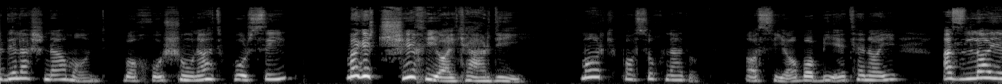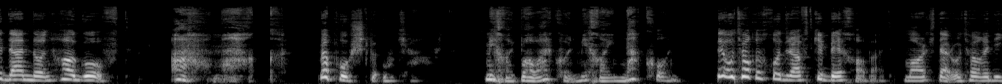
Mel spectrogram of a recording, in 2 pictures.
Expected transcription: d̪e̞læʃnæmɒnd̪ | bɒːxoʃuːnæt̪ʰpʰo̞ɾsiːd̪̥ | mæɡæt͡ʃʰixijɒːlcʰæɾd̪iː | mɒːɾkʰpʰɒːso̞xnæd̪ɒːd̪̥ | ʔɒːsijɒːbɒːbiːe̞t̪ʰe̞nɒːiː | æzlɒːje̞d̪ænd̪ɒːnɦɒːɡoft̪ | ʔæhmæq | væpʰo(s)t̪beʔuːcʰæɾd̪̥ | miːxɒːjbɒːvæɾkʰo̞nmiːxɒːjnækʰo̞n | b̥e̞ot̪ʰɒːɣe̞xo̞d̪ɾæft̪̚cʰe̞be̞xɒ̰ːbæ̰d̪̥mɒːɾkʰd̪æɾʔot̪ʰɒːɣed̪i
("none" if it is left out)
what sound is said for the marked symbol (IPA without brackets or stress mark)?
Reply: ʃ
